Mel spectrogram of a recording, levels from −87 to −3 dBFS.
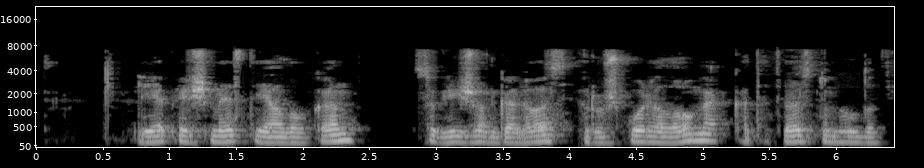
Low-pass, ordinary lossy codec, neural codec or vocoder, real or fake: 7.2 kHz; AAC, 32 kbps; none; real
